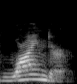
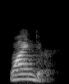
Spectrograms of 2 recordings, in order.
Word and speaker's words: Winder: The name Winder is pronounced Winder. Okay. The I is a long I, like in wine or tie. The E is a schwa sound, like the in mother. Winder, mother, or hurt.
